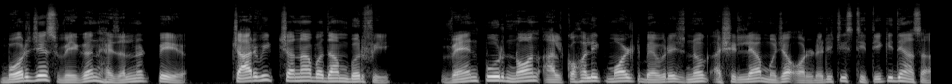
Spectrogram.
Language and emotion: Goan Konkani, neutral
